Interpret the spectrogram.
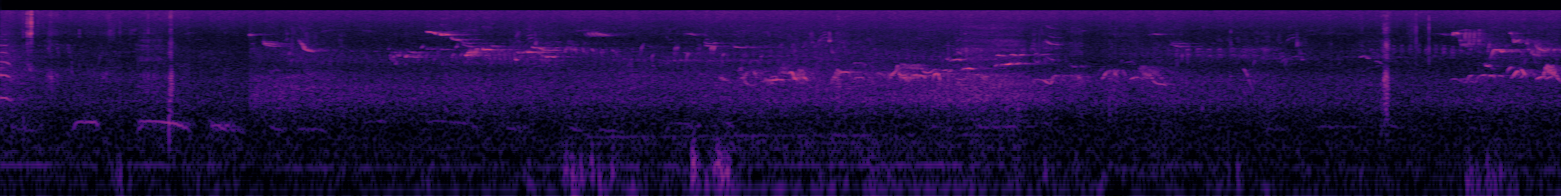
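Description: Small birds chirping and singing over steady outdoor background noise and a low hum, with a few low thumps around the middle.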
